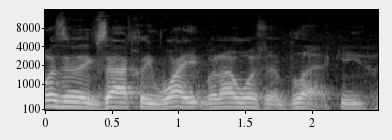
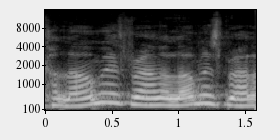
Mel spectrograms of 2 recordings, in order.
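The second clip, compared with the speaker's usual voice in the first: put-on higher, sing-song chorus of little girls; little girls greeting; 6 semitones higher than usual. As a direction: greet the new teacher like obedient children. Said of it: "And they all like".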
